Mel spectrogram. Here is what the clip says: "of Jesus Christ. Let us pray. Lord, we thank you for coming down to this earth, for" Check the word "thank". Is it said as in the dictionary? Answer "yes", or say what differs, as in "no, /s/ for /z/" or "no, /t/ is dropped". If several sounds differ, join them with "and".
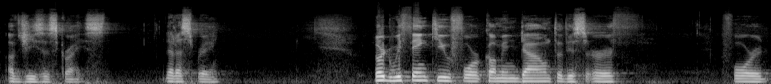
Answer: yes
